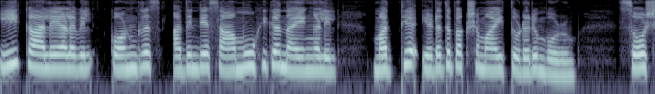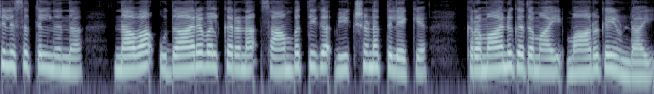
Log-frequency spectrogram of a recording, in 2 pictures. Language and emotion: Malayalam, neutral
